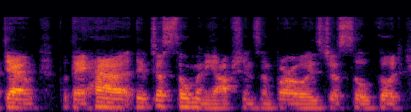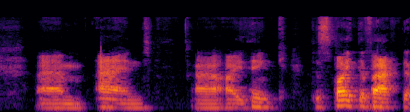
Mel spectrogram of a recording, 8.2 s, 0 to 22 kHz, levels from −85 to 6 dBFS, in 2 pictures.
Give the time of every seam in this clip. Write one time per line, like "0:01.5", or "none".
none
